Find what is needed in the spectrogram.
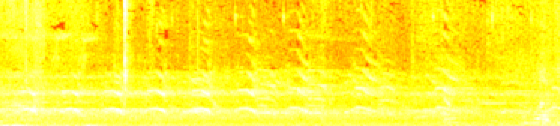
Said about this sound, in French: Il y a un son. Il y a des oiseaux qui crient quand ils ont besoin d'aide.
